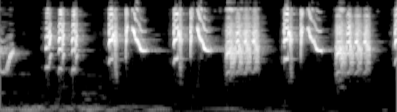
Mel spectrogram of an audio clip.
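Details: Afternoon song of an Indonesian long-tailed bird: rapid clusters of sharp, high chirps alternating with harsh, rasping buzzes and downslurred whistles, about twice a second, with a faint low hum beneath.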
